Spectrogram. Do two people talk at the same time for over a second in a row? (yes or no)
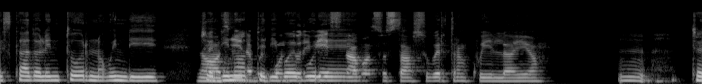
yes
